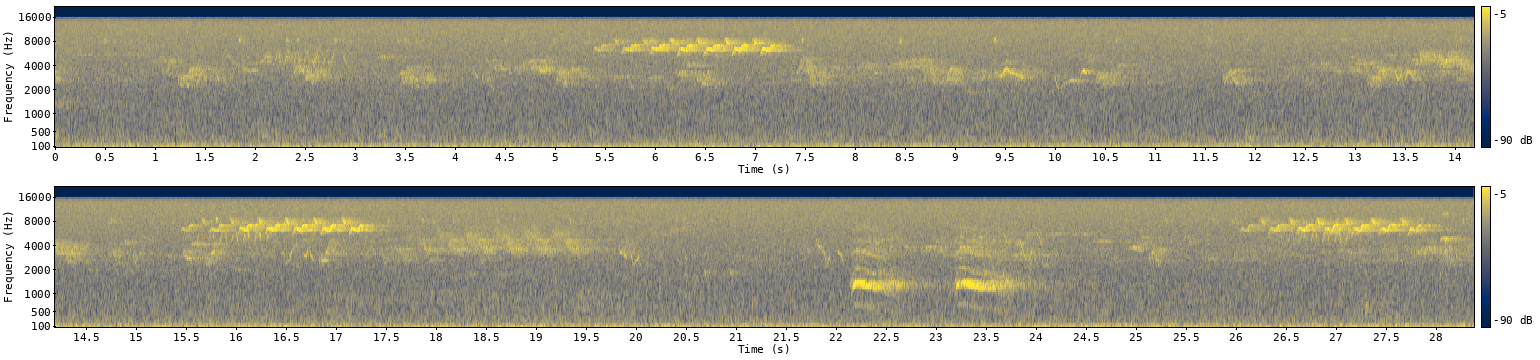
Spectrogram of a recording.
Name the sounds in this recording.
Red-eyed Vireo, Chestnut-sided Warbler, Black-and-white Warbler, Black-throated Blue Warbler, Scarlet Tanager, Veery, Mourning Warbler, Ovenbird, American Crow, Black-throated Green Warbler, Hairy Woodpecker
